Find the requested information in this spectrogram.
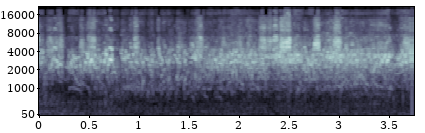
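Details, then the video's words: Happy budgies chirping and squawking, harsh short squawks mixed into a continuous high chatter of tweets and trills from many birds, growing busier in the second half. "Beautiful Cute Budgies Chirping Sound | Australian budgies Singing sound"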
